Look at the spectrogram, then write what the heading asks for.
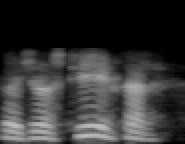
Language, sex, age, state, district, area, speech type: Kashmiri, male, 30-45, Jammu and Kashmir, Kupwara, urban, conversation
